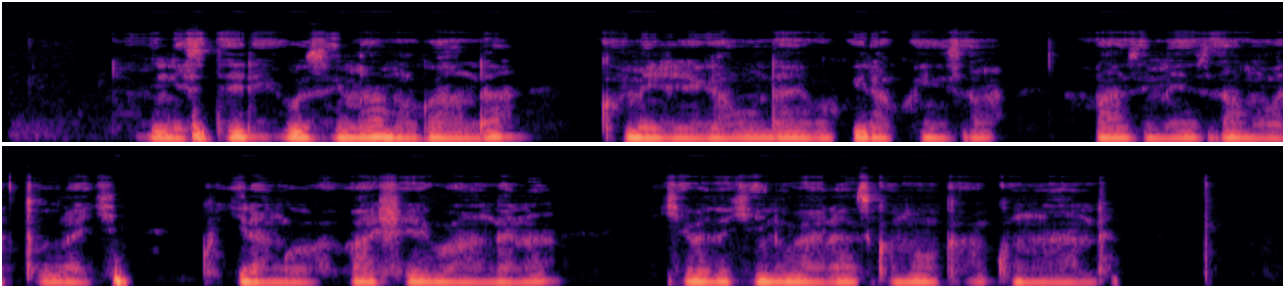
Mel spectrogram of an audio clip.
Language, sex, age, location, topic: Kinyarwanda, male, 18-24, Kigali, health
